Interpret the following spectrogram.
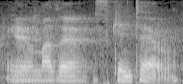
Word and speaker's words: Quintero: Thank you for having introduced me in the correct way, because usually the Ghanaians, when they pronounce my name, they say Quintero, and I keep saying no, please, it's Quintero.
